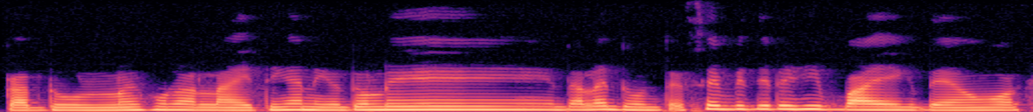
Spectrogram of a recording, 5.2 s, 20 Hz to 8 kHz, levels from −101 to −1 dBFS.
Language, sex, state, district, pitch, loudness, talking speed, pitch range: Chakma, female, Tripura, Dhalai, 210 Hz, -15 LUFS, 160 wpm, 190-225 Hz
